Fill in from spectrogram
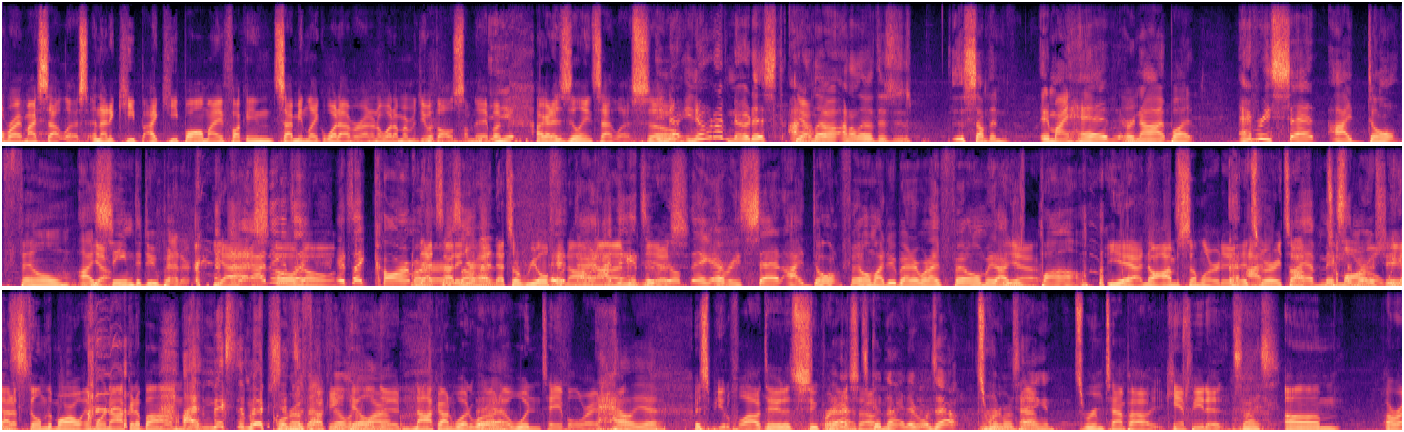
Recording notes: recorded following the comedy open mic at Fells Point Tavern September 6th, 2022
